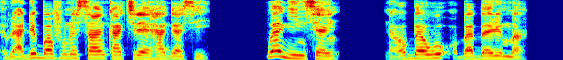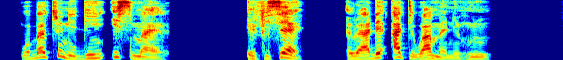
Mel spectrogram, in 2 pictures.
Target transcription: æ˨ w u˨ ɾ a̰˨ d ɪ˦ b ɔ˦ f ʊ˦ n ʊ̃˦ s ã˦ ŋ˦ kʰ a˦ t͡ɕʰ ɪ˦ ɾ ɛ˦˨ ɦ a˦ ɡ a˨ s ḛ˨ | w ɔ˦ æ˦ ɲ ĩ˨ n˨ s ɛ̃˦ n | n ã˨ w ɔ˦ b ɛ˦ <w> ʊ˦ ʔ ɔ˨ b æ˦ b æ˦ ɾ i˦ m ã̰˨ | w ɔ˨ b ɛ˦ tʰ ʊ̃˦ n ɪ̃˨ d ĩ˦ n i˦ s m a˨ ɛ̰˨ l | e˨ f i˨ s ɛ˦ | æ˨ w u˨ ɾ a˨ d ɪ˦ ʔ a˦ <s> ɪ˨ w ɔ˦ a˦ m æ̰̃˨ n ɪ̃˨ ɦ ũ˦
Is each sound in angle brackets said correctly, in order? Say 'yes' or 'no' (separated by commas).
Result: yes, no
